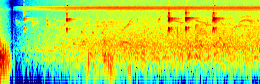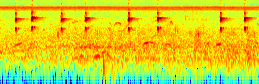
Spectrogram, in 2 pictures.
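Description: Couch's kingbird giving a string of short, sharp kip calls, about a dozen at irregular gaps of half a second to a second. A steady, thin, high whine runs beneath them.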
